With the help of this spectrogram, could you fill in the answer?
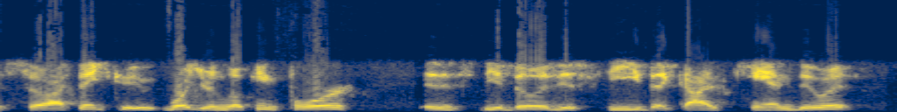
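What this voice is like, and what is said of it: Pittsburgh accent. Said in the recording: “am I detecting a Pittsburgh kind of accent there? ... I'm thinking Pennsylvania.”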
